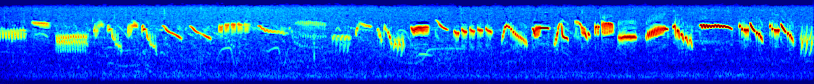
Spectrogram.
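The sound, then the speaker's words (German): A lark sings a long, unbroken stream of rapid chirps, trills and whistled notes, bright, with no other sounds beneath it. “Ich war begeistert von den Lerchen”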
